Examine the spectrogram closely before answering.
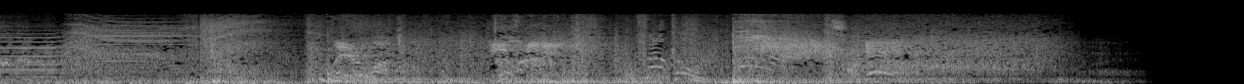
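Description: Punches, whooshes and blasts crash in a fast fighting game.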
